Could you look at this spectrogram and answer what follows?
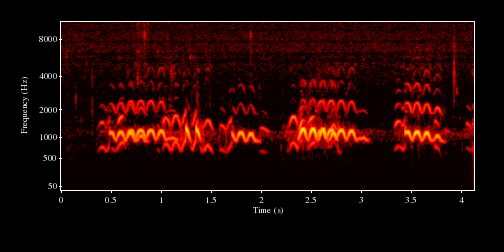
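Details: Loons in Algonquin Park, Canada, give three quavering, laughing bursts, each about a second long, with a rapid warbling tremolo at mid pitch over a quiet background.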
